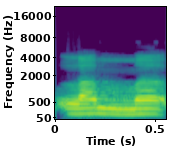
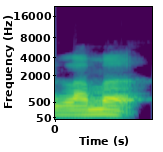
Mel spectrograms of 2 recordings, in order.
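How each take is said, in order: First: The m sound is doubled and held longer. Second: The m sound is single and short. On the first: It means 'when'. The speaker calls it right. "Itu lama" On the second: It means 'not'. The speaker calls it wrong. "bukan lama"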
